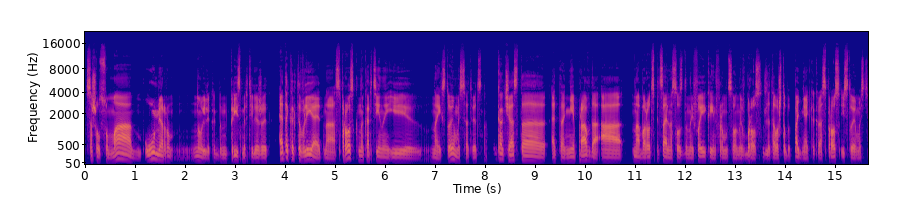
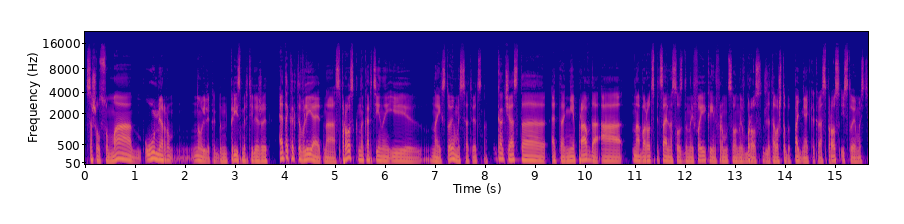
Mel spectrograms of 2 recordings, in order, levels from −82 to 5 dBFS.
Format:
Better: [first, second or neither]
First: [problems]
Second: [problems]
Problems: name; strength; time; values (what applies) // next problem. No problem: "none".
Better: second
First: thin; somewhat; fading below 250 Hz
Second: none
